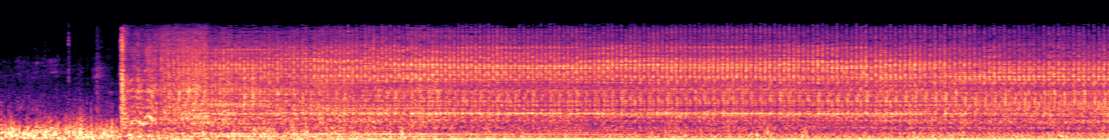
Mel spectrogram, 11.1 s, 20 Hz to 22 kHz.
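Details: 2010/2011 Fiat Palio 1.4 8V Fire idles with a fast, regular tec-tec ticking that seems to come from the cylinder head area. The cause is unknown.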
